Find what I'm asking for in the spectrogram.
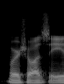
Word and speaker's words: bourgeoisie: Bourgeoisie.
